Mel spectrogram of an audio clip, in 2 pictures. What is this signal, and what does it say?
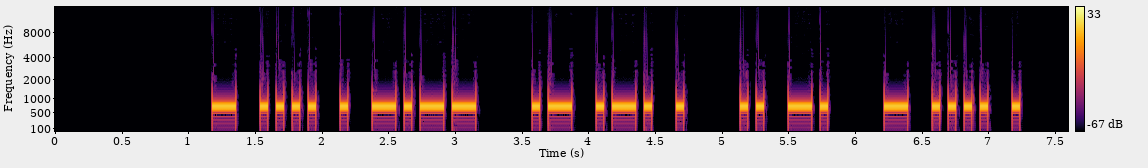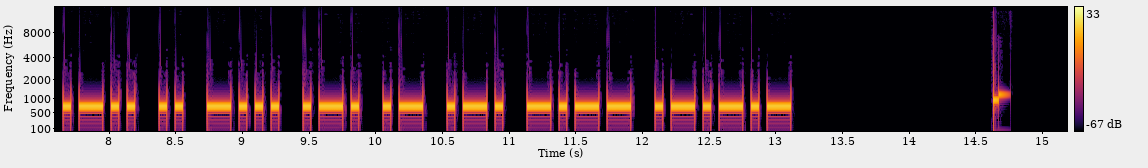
Morse code, heard as a keyed tone, about 20 wpm, 700 Hz. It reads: THEY ARE IN THE LIBRARY.
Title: Sentences from Top 600 Words 20wpm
